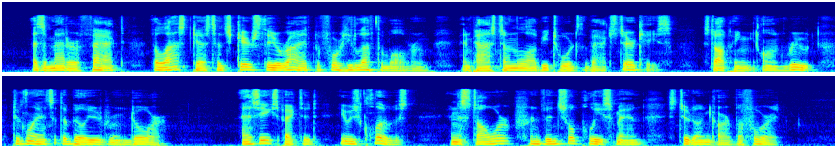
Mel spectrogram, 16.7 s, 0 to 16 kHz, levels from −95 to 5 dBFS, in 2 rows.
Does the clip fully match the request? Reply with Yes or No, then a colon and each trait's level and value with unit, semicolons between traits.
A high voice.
No: low, 110 Hz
